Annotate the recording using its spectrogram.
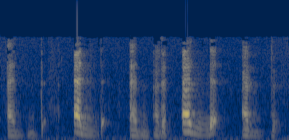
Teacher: The Dal is pronounced from the top side of the tip of the tongue and the gum line of the two front upper incisors.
